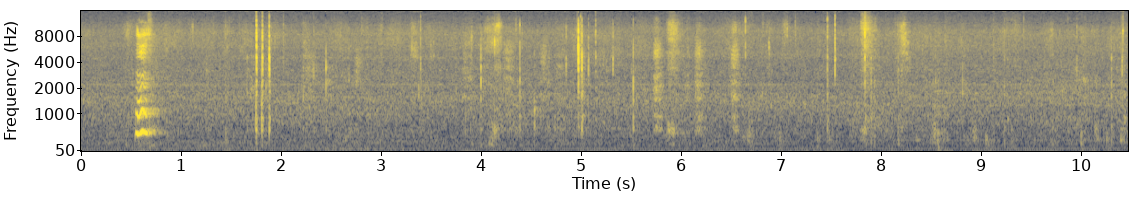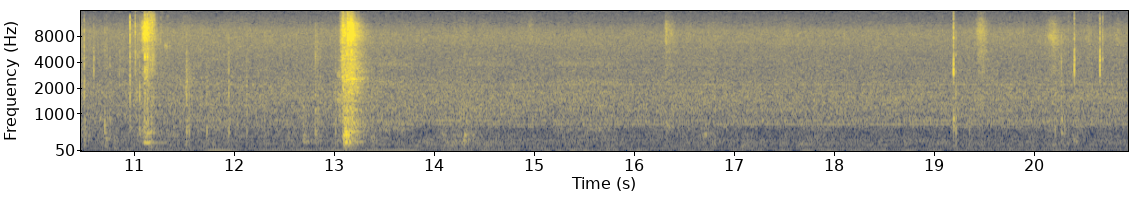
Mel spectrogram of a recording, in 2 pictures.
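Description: Corgi puppies give a few sharp, breathy sneezes, separated by long quiet stretches.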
